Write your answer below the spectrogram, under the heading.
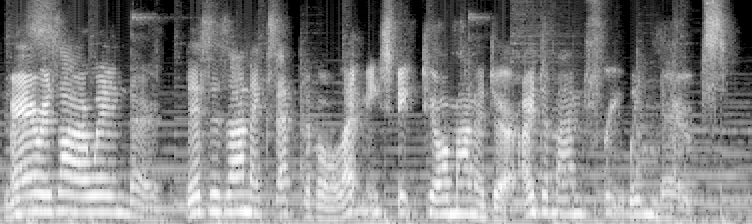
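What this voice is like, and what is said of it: Demanding Karen-style voice. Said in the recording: “put on my best Karen voice”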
